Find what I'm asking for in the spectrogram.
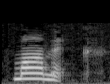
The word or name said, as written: mommick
